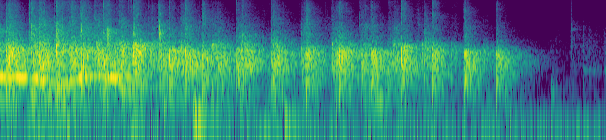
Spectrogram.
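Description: Audience applauding after a reading, with a brief voice heard over the clapping at the start. The applause dies away about five seconds in.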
